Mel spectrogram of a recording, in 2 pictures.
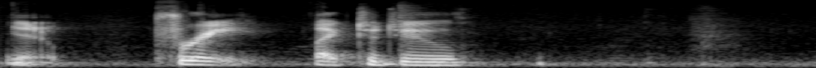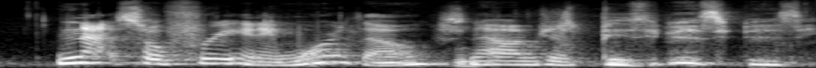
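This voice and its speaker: Somewhat breathy, a woman with an American accent talks at a fairly quick pace in a medium pitch, with very wide pitch swings and long, frequent pauses. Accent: northern US, changed toward Southern. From Michigan. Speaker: real estate broker. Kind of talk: interview.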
